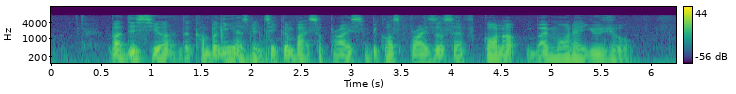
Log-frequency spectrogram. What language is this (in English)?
English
